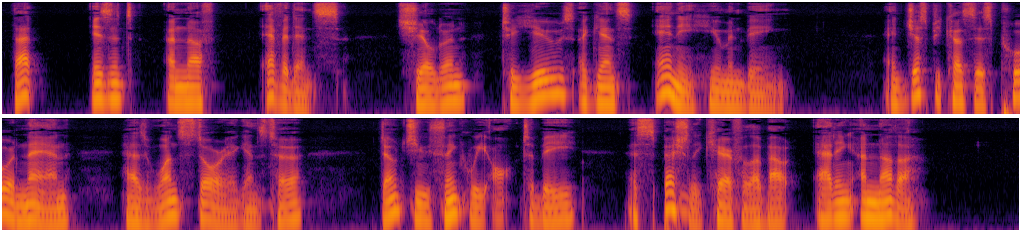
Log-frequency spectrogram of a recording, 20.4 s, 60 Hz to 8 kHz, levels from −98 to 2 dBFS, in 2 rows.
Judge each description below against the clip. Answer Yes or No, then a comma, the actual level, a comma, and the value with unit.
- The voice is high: No, very low, 95 Hz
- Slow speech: Yes, slow, 100 wpm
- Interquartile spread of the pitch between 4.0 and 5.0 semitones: Yes, average, 4.5 semitones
